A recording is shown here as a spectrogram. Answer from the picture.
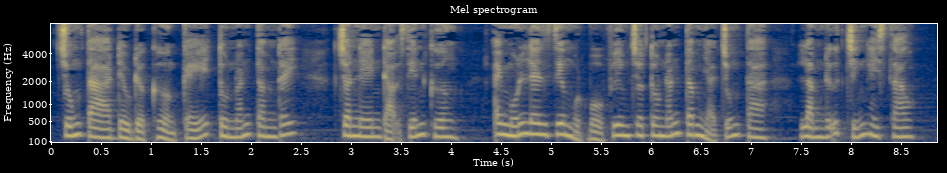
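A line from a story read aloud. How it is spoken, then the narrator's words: Laughing while speaking. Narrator (Vietnamese): Bạch Kỳ Dương bật cười nói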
